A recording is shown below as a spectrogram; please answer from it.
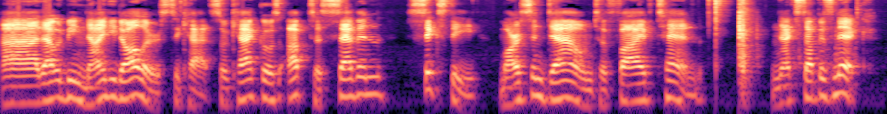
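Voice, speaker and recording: A man's voice: mid-range voice, lively intonation, a little slow, pushed and bright. A man hosting a fan-made game, calling rolls and moves in casual play-by-play narration with jokey asides. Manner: chatty, jokey asides, laughs often. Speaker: host running a fan game.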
